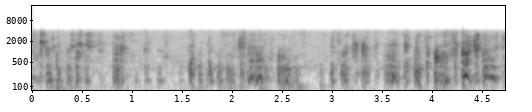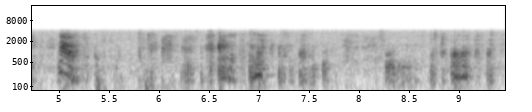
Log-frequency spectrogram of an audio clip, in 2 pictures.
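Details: Charlie, a Cavalier King Charles Spaniel, and Billy, a Cairn Terrier, wrestling; steady rough growling and snarling from two dogs, busy with scuffles and short sharp yips.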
